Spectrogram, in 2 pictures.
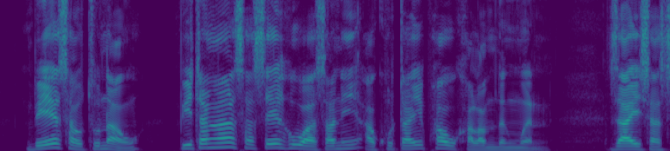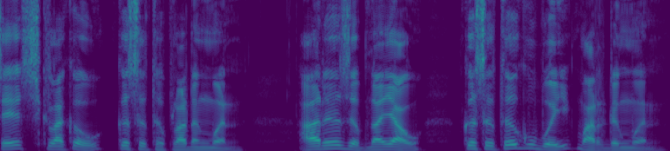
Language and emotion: Bodo, neutral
